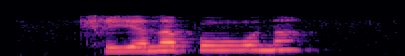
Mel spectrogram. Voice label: "grienibohne", alsace

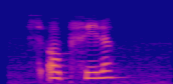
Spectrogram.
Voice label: "abfille", Bas Rhin; vin; embouteillage

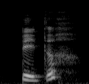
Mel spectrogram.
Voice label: "bitter", alsace

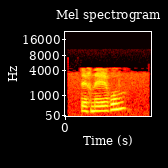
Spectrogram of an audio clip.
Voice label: "ernahrung", alsace

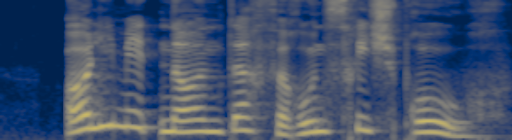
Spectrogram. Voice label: "mitnander", alsace

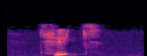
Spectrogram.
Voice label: "hut", Bas Rhin; vin; peau pellicule

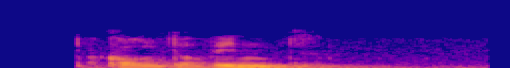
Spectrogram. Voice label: "kalter wind", alsace; meteo

